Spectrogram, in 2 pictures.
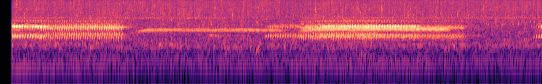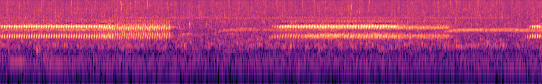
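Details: Several frogs heard beside a fireside, calling in long buzzy bursts of about a second each, alternating and overlapping, with two steady tonal bands and short quiet gaps between calls.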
